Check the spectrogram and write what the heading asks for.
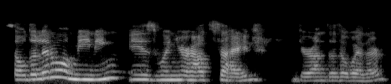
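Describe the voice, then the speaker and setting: In a dull, lo-fi recording, a woman at normal speed and medium pitch explains an English idiom during a slow-paced online vocabulary lesson. She's patient, keeps things simple, and says "um" a lot.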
